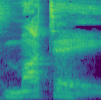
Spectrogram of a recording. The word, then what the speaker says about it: mate: But it's actually not mate. – Oh. – Oh. – It's mate.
